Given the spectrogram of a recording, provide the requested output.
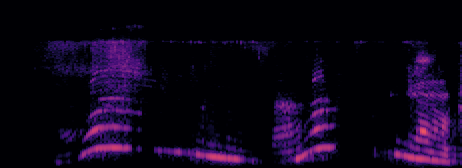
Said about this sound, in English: for those that can hear the specifics, it's as though my voice is revving up and down an engine.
